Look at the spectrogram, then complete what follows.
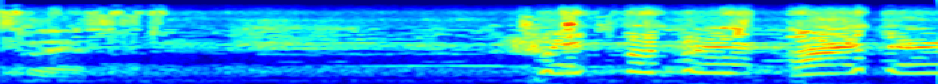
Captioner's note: crowd cheers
